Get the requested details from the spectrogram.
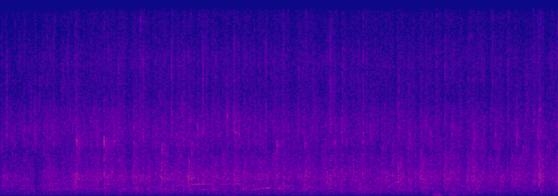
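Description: An audience clapping their hands in praise to God, a dense, steady patter of many claps at a fairly loud, constant level throughout, with no talking.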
